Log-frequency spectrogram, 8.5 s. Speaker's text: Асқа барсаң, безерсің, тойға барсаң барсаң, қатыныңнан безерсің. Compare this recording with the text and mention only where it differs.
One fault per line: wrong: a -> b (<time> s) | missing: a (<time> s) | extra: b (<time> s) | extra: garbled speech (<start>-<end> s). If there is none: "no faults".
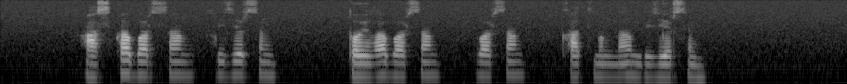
no faults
